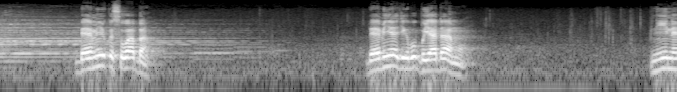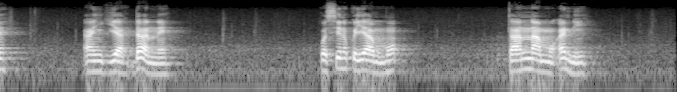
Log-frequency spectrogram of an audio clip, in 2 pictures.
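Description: A man speaks calmly in short phrases with pauses.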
